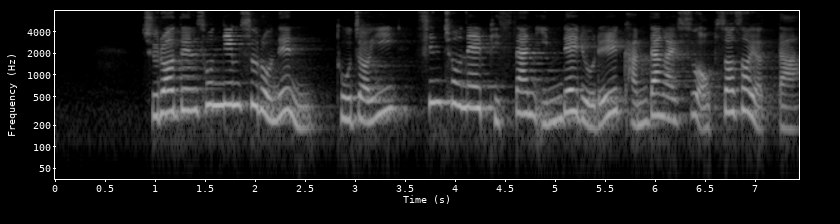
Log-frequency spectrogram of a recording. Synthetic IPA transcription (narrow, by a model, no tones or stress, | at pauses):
t͡ɕuɾʌdɯnsʰoɲːimsʰuɾonɯntod͡ʑʌiɕʰint͡ɕʰone̞pis͈animde̞ɾjoɾɯɭkamdaŋɦaɭs͈uʌp̚s͈ʌsʰʌjʌt̚t͈a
